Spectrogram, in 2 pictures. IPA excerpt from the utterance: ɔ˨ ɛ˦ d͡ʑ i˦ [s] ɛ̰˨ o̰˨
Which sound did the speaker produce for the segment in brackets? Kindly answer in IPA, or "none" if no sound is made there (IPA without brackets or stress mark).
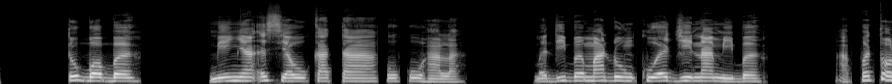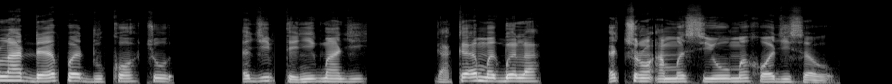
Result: s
